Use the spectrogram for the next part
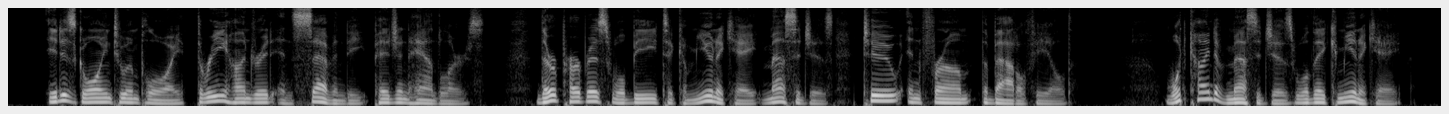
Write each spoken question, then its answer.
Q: What kind of messages will they communicate?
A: They will communicate messages to and from the battlefield.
